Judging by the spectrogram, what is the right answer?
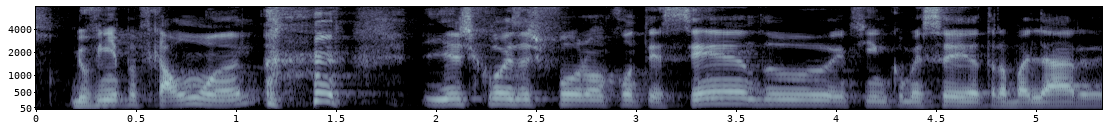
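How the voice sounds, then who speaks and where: A man speaks with a European Portuguese accent. His pace is moderate. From Portugal. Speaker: tech company co-founder. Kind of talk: podcast interview. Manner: hesitant, many fillers.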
